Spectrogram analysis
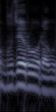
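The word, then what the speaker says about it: Bouguereau: 윌리엄 아돌프 부제로, 윌리엄 아돌프 부제로라고 읽어야겠죠.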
